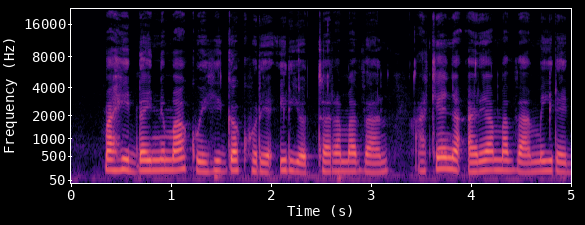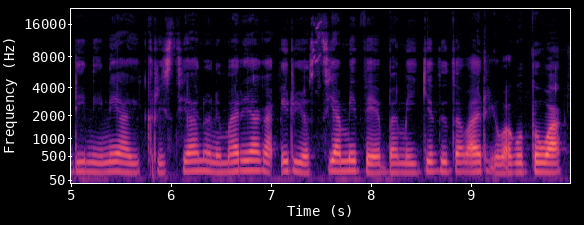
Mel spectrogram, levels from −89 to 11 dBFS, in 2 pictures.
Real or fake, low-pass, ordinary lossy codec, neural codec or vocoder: real; none; none; none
